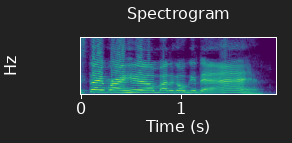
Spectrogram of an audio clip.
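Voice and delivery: imitating a street threat, pushed up and rushed; mock Charlotte threat. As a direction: play a Charlotte hothead about to grab a gun, quick and loud.

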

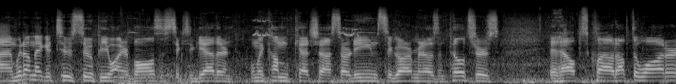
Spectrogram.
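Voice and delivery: normal talking voice

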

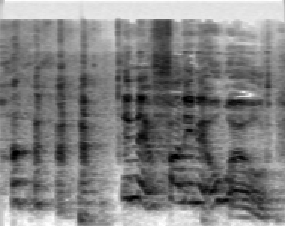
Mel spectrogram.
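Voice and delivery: laughing. Real, not acted. Laughing at chat comment.

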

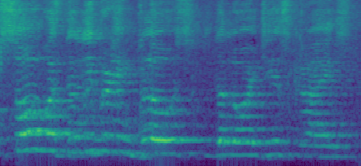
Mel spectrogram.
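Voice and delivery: ordinary delivery

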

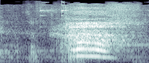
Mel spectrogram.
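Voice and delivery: high-pitched excited gasp; delighted gasp. Real, not acted. Owner spotting a loved one at home, delighted gasp.

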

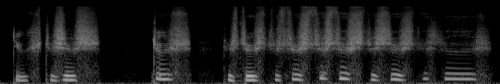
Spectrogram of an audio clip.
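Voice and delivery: soft rapid-fire 'dush' sound effects; quiet imitated swishing noises. Gamer making own sound effects while playing, soft and repetitive. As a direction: mouth repeated swish noises under your breath.

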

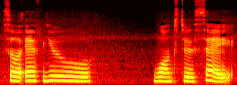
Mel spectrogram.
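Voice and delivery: ordinary talk, nothing marked

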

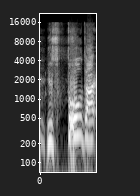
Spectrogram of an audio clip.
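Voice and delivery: loud, high burst of alarm; alarmed shout. Real, not acted. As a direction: blurt it out loud and high, cut off. Alarm at opponent's armour.

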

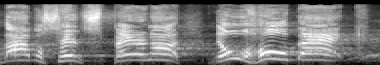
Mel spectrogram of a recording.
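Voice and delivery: high, forceful pulpit shout; loud preaching. Real, not acted. Preacher defends loud preaching from the Bible, shouting. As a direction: cry it out without holding back. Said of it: "I gotta preach loud".

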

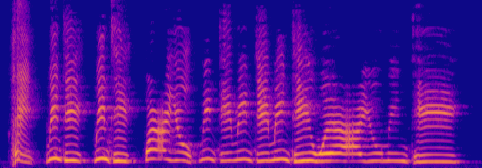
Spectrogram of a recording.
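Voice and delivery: high calling out for a friend; high calling puppet. Acted. Puppet pony searching for Minty, high calling.

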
